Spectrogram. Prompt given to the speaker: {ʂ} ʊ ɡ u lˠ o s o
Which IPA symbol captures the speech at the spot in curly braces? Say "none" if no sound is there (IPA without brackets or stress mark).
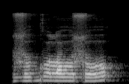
z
